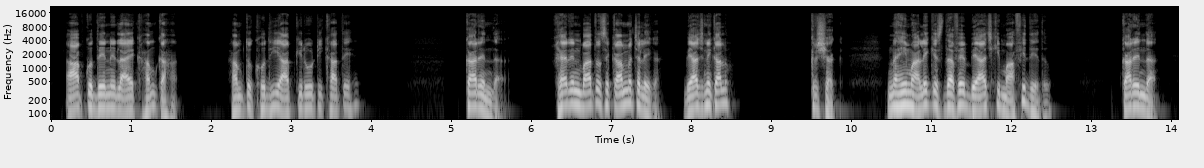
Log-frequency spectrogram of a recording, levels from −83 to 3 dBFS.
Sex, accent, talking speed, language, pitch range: male, native, 145 wpm, Hindi, 115-150 Hz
